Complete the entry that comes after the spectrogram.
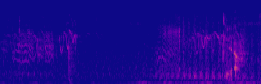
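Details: Greater blue-eared starlings, come down in groups in the heat of the day to drink at a small pan on Tswalu Kalahari Reserve, South Africa, in July, calling all around in two bursts of nasal, squealing chatter over a steady low engine hum.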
